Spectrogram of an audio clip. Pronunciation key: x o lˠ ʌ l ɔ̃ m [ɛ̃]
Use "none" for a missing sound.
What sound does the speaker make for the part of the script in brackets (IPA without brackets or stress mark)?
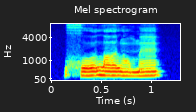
ɛ̃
